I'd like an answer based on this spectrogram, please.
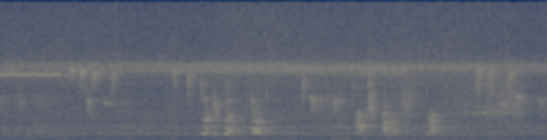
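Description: A dog yipping: a few short, high yelps in two clusters, about two and a half and about four and a half seconds in.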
